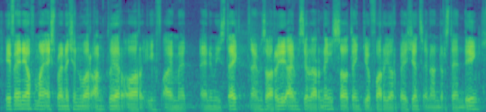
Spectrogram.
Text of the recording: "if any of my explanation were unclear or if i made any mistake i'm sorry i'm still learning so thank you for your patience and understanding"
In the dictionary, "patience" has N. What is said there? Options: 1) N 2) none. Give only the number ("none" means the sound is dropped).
1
